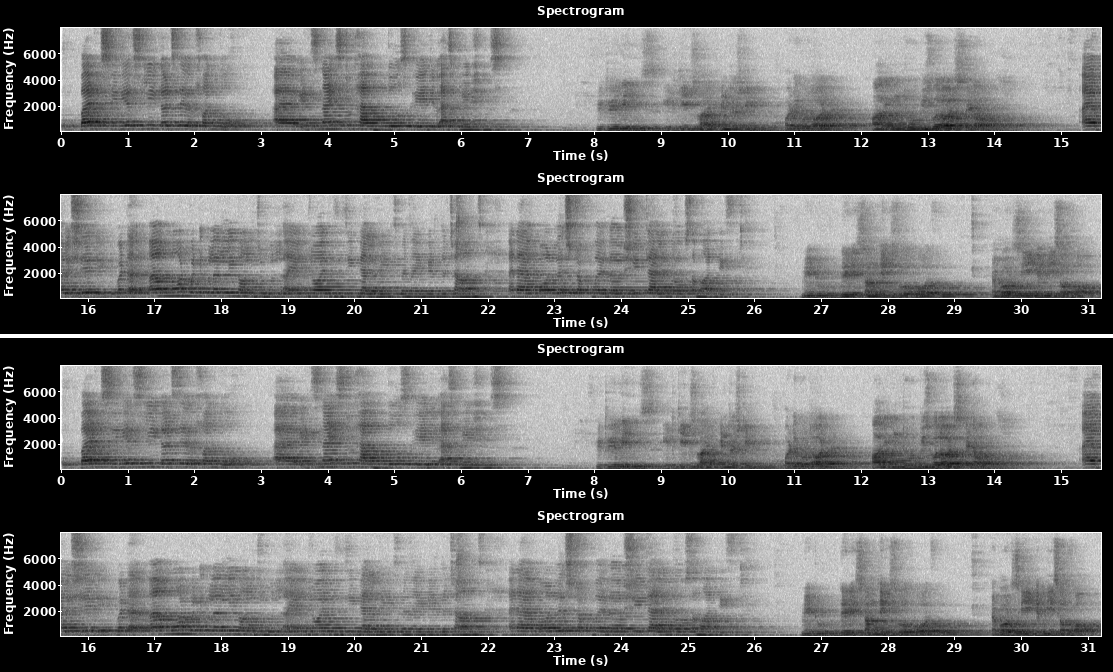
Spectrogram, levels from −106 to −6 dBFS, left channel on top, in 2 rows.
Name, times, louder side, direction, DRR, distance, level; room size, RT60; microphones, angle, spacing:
voice 1, 0.3-2.6 3.2-6.6 15.3-25.9, left 2 dB, 25° left, -1 dB, 1.0 m, -24 dB
voice 2, 8.0-10.5 10.8-11.7 12.2-14.0 26.7-29.0 29.5-30.9, equal, 80° right, -5 dB, 1.9 m, -22 dB
7.6 x 6.8 x 3.6 m, 2.1 s
head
